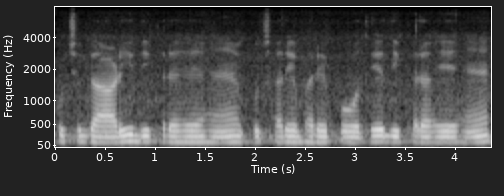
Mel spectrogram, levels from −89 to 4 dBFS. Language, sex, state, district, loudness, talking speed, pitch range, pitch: Hindi, male, Jharkhand, Deoghar, -16 LUFS, 165 wpm, 115-125 Hz, 120 Hz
